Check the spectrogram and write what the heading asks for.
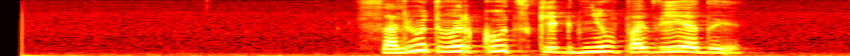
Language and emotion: Russian, positive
